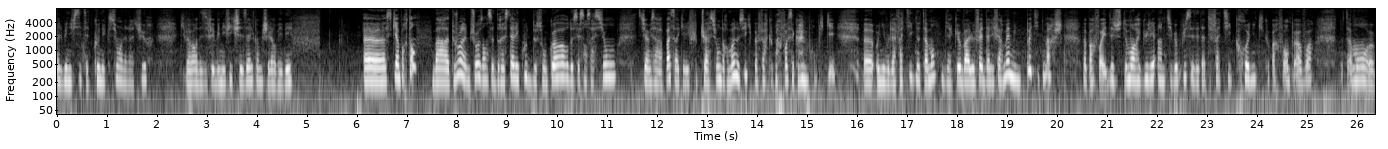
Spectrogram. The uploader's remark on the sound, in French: Je vous emmène en balade matinale, défi créatif du jour, enregistrant cet épisode tout en déambulant dans le village. Il est 7 heures du matin, l'église vient de sonner.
